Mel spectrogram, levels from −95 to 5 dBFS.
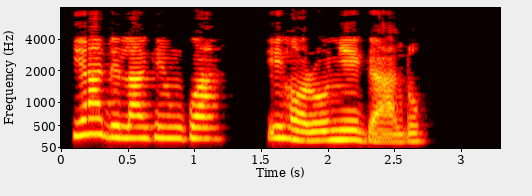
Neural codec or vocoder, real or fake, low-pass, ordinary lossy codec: none; real; none; none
